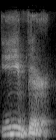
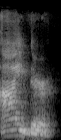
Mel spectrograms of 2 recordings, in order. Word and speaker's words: either: there are two possible pronunciations. In American, Canadian English, we say either. Okay. In British English, Irish English, Maltese English, Australian English, they say either. Okay? Okay. Both are acceptable, either or either.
